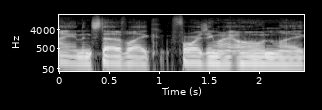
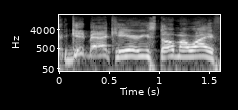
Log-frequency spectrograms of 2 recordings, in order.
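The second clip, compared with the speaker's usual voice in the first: higher, lightly voiced angry yell; mock angry stranger; 10 semitones higher than usual. Stranger in the forest yelling at the player, mock angry. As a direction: bark it like a jealous husband. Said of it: "some asshole's like".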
